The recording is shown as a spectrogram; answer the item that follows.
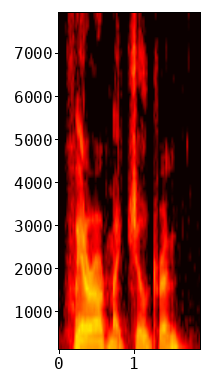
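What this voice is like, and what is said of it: Put-on Sokovian accent. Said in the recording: “That is my Sokovian accent.”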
